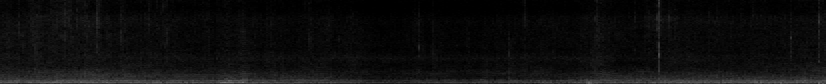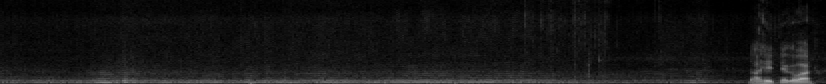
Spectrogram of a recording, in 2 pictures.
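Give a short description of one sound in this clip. A swarm of bees buzzes steadily close by.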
